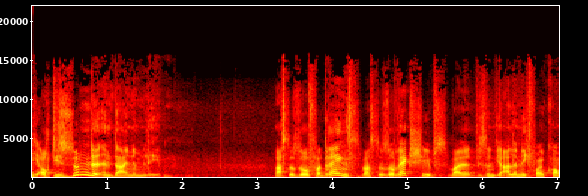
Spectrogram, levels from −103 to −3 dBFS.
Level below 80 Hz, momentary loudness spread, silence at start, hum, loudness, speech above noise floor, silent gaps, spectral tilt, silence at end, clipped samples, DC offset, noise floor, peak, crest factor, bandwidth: -82 dBFS; 9 LU; 0 s; none; -30 LUFS; 33 dB; none; -3.5 dB/octave; 0 s; under 0.1%; under 0.1%; -64 dBFS; -12 dBFS; 20 dB; 16 kHz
